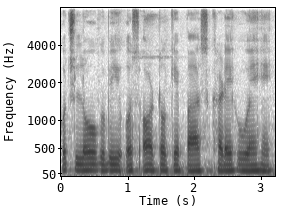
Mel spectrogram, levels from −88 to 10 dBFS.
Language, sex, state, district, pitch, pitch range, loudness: Hindi, male, Chhattisgarh, Bilaspur, 105 Hz, 100-105 Hz, -15 LUFS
